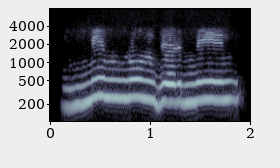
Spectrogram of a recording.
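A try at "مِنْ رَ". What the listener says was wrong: না, এই এই নুন সাকিনটা পড়া হবে না, এই মিমটা গিয়ে এই রয়ের সঙ্গে পড়তে হবে। এই নুন সাকিনের কায়দা হচ্ছে তারা, নুন সাকিনের পরে যদি র আসে তাহলে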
